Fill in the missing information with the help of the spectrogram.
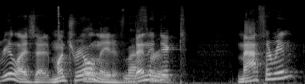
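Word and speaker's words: Bennedict: Benedict. Don't pronounce the T. – Benedict.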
